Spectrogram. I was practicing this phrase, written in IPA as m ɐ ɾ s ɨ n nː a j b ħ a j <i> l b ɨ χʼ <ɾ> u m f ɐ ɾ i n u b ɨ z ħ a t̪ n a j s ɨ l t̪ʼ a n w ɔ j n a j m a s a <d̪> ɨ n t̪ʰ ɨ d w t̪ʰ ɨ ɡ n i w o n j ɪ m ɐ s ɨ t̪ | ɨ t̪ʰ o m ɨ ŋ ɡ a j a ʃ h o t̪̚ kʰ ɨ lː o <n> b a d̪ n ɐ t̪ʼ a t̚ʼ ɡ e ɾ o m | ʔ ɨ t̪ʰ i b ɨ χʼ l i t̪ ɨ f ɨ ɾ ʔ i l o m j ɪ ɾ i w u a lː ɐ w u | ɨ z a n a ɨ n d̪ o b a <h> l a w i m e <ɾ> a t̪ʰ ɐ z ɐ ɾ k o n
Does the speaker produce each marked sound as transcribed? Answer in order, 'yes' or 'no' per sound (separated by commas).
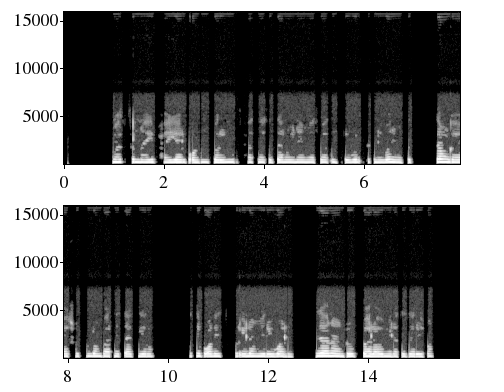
no, no, no, no, yes, no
